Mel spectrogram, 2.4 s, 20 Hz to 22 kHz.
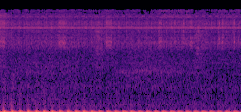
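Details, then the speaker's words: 52-inch Banvil FLT 552 series ceiling fan (suspected Heritage-made) on high speed, roughly 210 rpm: deep, even low hum pulsing about eight times a second; motor noisy at start-up, quieter once at full speed; hums a lot. "the motor is quite noisy when you first uh start it up but it gets quieter once it dumb gets the full speed"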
